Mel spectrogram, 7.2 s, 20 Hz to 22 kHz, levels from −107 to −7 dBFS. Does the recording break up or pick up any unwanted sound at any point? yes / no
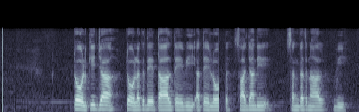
yes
